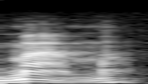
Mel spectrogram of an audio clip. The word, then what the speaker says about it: ma'am: Princess Royal uh or ma'am rhymes with Spam kissing beforehand I knew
